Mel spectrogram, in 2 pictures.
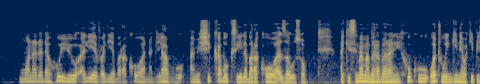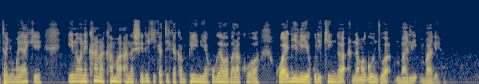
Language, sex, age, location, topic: Swahili, male, 36-49, Wajir, health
